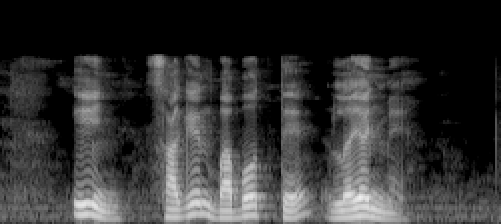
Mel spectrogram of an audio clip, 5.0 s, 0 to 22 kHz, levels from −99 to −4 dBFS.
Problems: background sounds at intervals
